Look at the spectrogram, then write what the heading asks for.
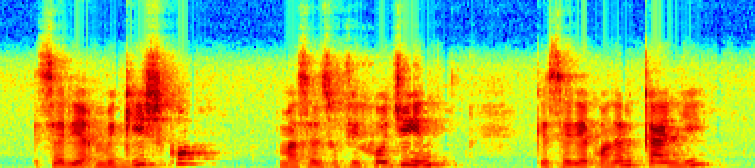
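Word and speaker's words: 人: mexicanos o mexicanas Sería mequis más el sufijo jin que sería con el kanji y aquí el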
